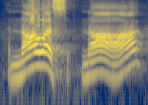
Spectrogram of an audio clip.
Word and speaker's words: nervous: Nervous. Nervous means we should not pronounce ra or ra sound. R is a silent letter, a silent consonant in this word, in the given word.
